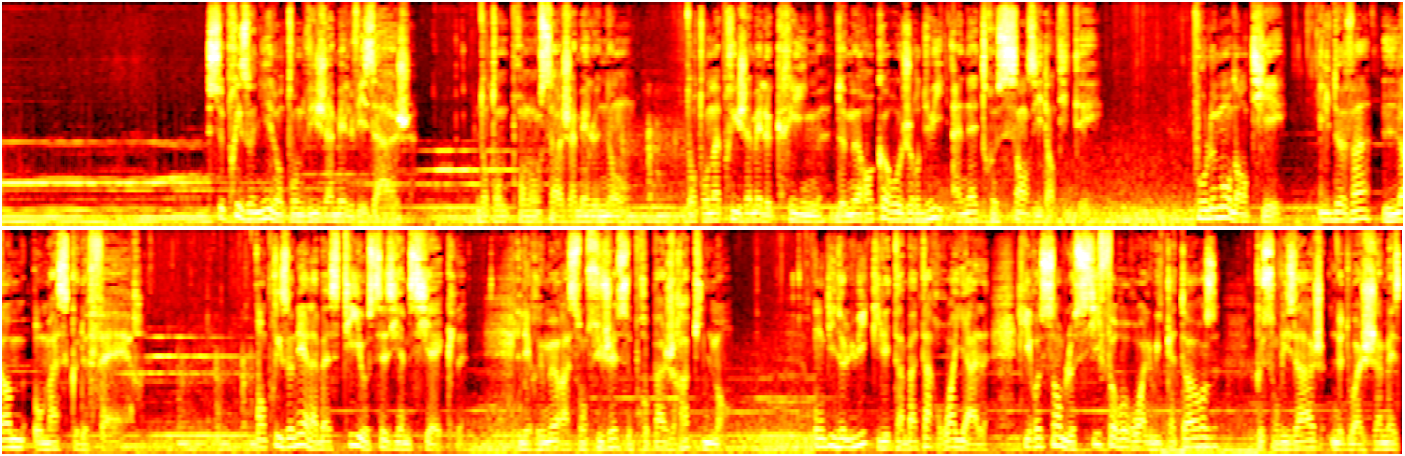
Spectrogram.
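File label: French narration; TaDa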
